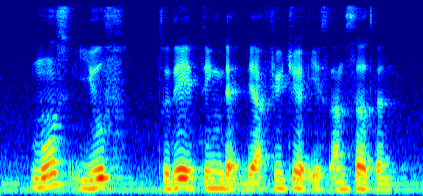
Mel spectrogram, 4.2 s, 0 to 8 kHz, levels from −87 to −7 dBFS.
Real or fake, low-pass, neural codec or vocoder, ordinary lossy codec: real; 7.2 kHz; none; none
